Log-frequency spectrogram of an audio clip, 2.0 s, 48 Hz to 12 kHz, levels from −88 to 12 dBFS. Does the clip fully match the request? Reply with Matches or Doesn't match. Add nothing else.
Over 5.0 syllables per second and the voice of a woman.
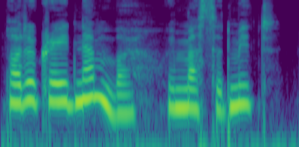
Matches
